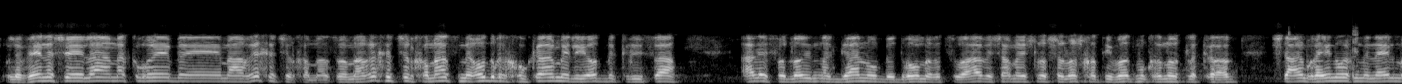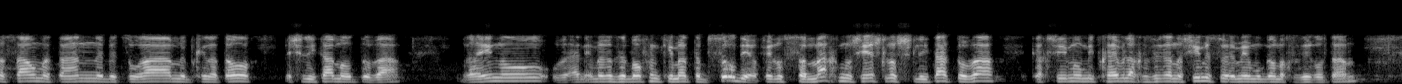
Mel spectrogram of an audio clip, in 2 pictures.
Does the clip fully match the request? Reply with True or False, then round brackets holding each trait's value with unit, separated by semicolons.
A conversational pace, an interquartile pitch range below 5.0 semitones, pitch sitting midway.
True (135 wpm; 3.4 semitones; 145 Hz)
